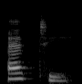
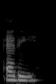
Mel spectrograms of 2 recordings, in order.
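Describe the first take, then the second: First: The middle consonant sounds like a clear T. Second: The middle consonant sounds like a D.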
